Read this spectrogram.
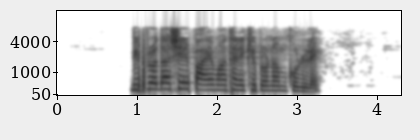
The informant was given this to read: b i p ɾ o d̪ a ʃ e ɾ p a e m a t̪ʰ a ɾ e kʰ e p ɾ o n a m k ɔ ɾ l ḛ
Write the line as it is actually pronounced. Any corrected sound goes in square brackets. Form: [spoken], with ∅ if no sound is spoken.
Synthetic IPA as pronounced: b i p ɾ o d̪ a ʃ e ɾ p a e m a t̪ʰ a ɾ e kʰ e p ɾ o n a m k [o] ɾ l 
